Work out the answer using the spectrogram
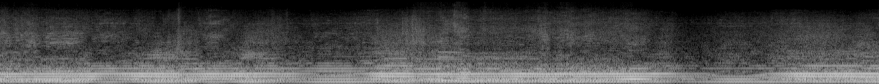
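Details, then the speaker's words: Wood chipper chipping branches after a broken ear was welded back on; steady engine drone with irregular crunching as branches feed through, with no knocking or slipping. Normal chipping under load. "Okay, that's fixed. Did a good job shredding all that stuff up."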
